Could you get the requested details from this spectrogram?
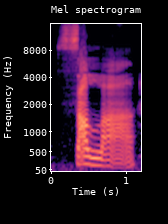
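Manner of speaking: Salah with a full, stressed first syllable, SAL-lah; drawn-out Salah, weight on SAL; misplaced stress. Retold or imitated. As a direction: imitate a learner saying SAL-lah for Salah. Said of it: "emphasis is on the wrong syllable".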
